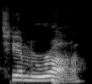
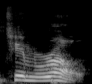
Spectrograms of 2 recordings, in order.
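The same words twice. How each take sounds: First: The name is said with English-style pronunciation. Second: The name is said with Swedish-style pronunciation. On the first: The speaker calls it wrong. "the town is not" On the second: The speaker calls it right.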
